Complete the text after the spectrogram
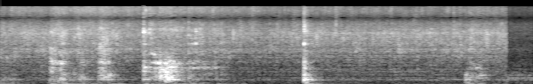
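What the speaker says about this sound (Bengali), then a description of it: "এবার চাল ডাল ভাজার পালা, এটাকে খুব ভালো করে ভেজে নিতে হবে" Rice and lentils fry in a pan with turmeric for beef khichuri, stirred with scraping strokes over a steady background hiss, with a sharper scrape near the middle.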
